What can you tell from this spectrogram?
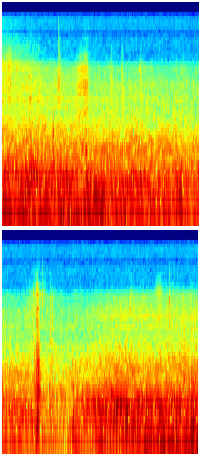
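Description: Cabin noise of a small car being driven: a steady low rumble of engine and road noise heard from inside. A single sharp click sounds about three and a half seconds in.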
